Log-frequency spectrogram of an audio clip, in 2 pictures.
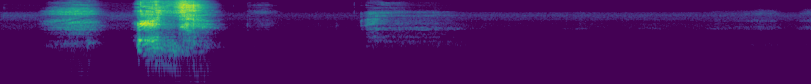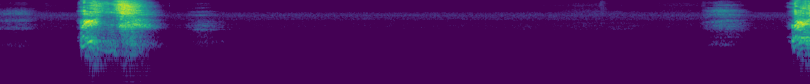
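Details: Two loud, explosive sneezes, each preceded by a short in-breath, separated by quiet pauses, described as very big sneezes: sneezing.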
